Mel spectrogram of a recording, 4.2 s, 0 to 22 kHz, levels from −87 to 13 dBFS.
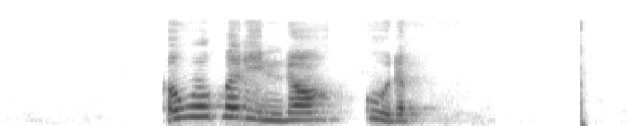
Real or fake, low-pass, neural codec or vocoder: fake; 10.8 kHz; codec, 44.1 kHz, 2.6 kbps, DAC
